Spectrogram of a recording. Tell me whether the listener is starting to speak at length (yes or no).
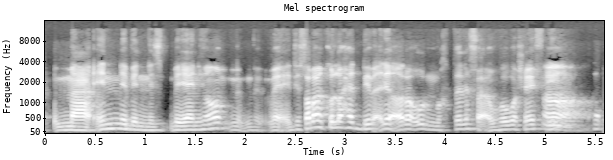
yes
